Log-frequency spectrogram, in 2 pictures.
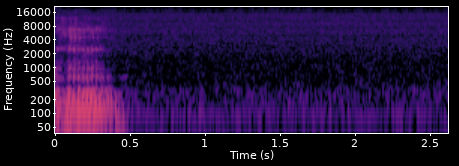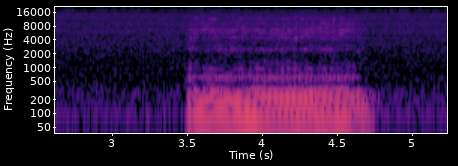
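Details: Woman snoring during sleep: two low, throaty rumbling snores several seconds apart, the second lasting over a second, with quiet pauses between breaths.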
